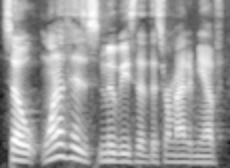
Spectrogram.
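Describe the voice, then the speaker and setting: A young man co-hosting a podcast, chatting casually about a movie and acting out scenes with sudden loud bursts. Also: medium pitch, fairly quick. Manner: animated, acts out scenes with sudden loud outbursts. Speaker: podcast co-host. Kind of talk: casual film discussion.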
